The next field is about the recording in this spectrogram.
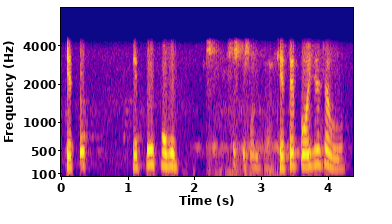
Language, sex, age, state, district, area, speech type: Odia, female, 18-30, Odisha, Puri, urban, conversation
